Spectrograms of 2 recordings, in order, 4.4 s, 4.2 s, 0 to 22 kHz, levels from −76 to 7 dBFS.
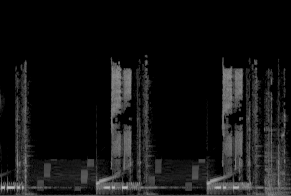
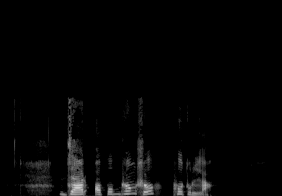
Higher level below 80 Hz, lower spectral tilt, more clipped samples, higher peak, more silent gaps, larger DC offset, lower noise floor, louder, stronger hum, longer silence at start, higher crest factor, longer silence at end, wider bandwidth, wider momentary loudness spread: first, -48 dBFS vs -68 dBFS; second, 0 dB/octave vs -3 dB/octave; neither; second, -8 dBFS vs -2 dBFS; neither; neither; second, -46 dBFS vs -84 dBFS; about the same, -23 LUFS vs -21 LUFS; neither; second, 0 s vs 0.9 s; about the same, 18 dB vs 22 dB; second, 0 s vs 1.05 s; first, 16 kHz vs 11.5 kHz; first, 24 LU vs 17 LU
